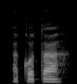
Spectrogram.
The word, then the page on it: ákótá: Apatani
